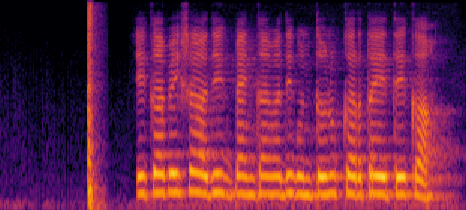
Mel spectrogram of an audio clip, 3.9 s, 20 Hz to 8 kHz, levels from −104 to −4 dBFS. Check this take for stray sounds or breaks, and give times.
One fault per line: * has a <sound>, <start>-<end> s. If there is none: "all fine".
* has a thud, 0.7-0.9 s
